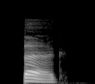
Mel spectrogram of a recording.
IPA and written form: bəːɡ (Berg)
